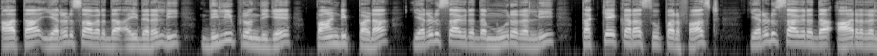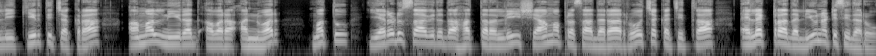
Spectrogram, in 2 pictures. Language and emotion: Kannada, neutral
